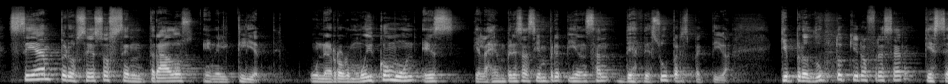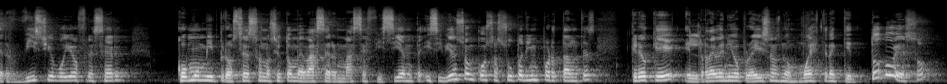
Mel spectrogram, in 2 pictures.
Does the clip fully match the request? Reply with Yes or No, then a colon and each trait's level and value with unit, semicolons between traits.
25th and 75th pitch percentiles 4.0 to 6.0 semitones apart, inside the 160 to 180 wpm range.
Yes: average, 4.6 semitones; average, 175 wpm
